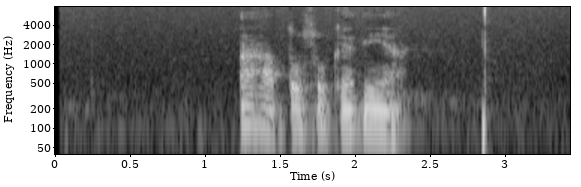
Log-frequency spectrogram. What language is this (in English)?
Arabic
